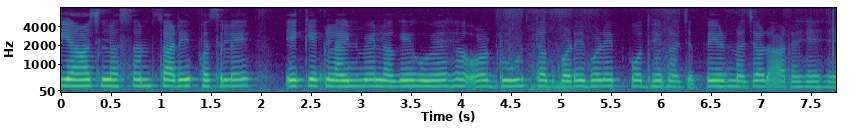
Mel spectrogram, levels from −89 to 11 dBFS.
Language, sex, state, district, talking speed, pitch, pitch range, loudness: Hindi, female, Punjab, Kapurthala, 155 wpm, 215 Hz, 210-220 Hz, -19 LUFS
